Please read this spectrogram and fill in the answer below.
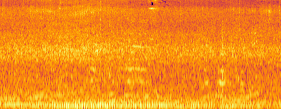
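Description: Road traffic passing close by: a low rumble that swells about a second in and then eases, with indistinct voices of people nearby.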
